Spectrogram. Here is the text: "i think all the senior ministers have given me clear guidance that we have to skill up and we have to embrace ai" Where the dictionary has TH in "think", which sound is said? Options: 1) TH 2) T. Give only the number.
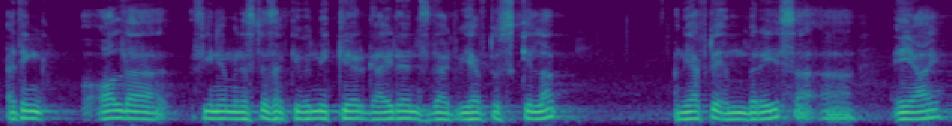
2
